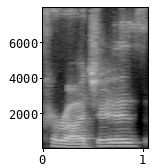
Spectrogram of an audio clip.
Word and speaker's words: Kirages: And so, yeah, my last name is Kirages, and I'm really lucky in that it rhymes with collages.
